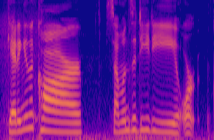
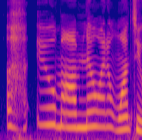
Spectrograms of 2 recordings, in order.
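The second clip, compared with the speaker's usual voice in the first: put-on higher, whiny bratty kid refusing; 7 semitones higher, 3 dB louder than usual. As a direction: whine at mom like a sulky child. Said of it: "instead of going".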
